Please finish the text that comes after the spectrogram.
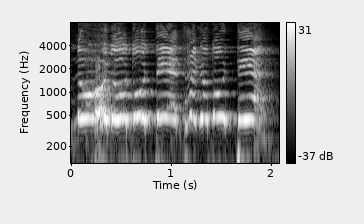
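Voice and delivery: very high, loud, desperate begging; frantic pleading shout. Acted. Stracky begging Trigger not to do it, frantic shout. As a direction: beg at full voice.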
